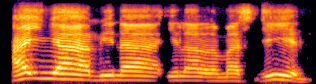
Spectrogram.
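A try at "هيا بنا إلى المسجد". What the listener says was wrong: Good. Mumtaz. Bagus.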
